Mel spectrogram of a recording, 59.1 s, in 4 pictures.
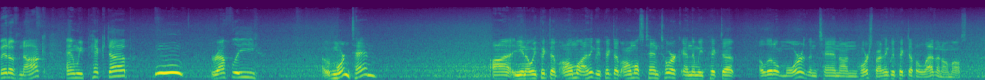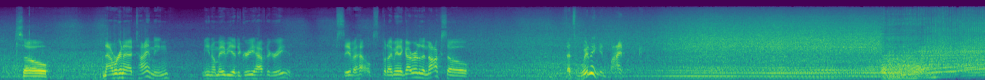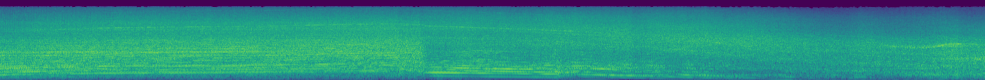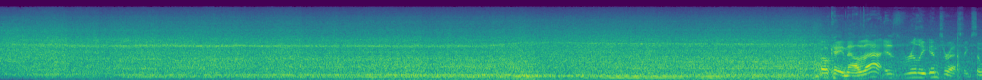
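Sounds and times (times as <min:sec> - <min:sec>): supercharger whine: 0:20.9 - 0:59.0
car engine revving: 0:23.2 - 0:58.2.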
